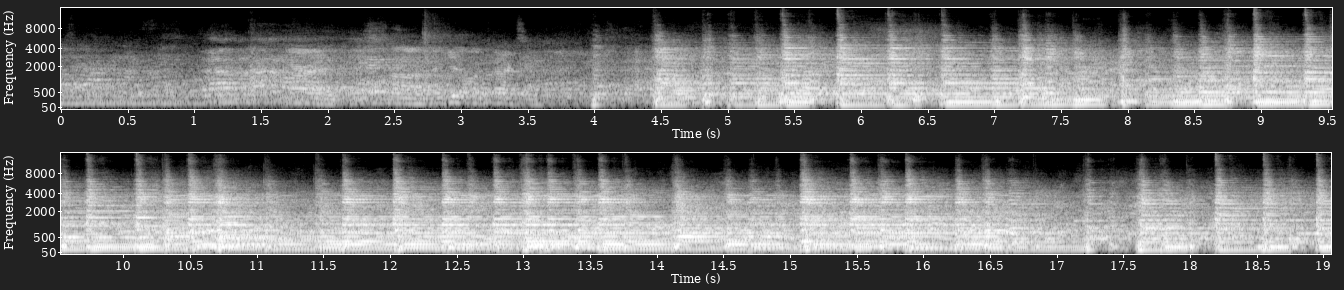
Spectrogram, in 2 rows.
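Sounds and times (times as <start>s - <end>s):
acoustic guitar strumming: 4.0s - 19.0s.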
